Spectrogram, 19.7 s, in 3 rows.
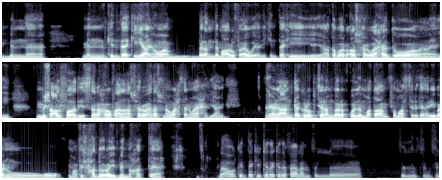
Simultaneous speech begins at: none

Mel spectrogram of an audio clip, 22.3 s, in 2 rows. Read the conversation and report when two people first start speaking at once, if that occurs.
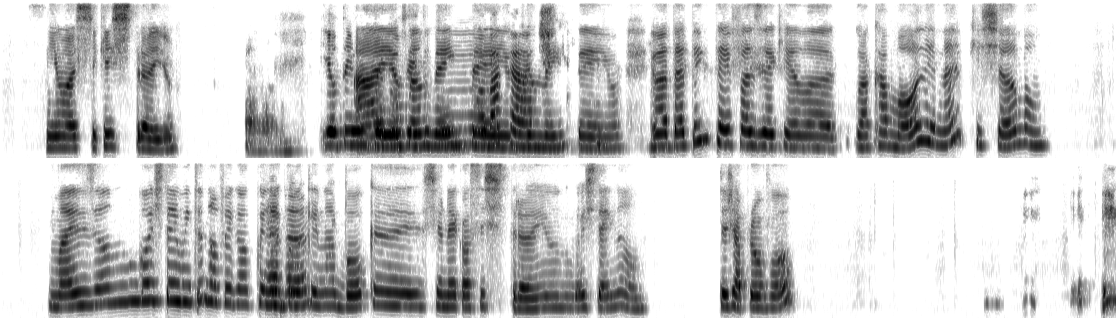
3.5 s

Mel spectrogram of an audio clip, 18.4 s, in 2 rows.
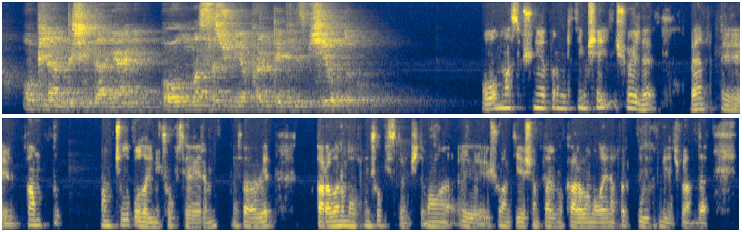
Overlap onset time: none

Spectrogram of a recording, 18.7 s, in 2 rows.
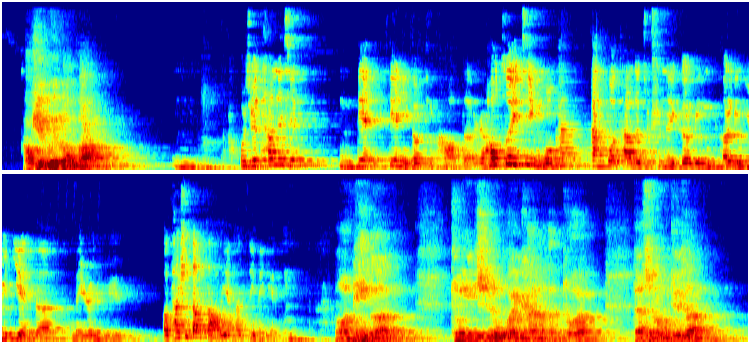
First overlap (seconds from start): none

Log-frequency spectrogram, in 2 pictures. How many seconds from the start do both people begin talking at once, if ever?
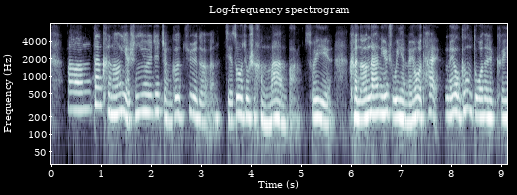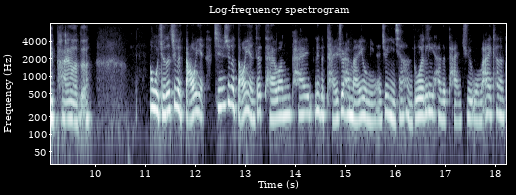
none

